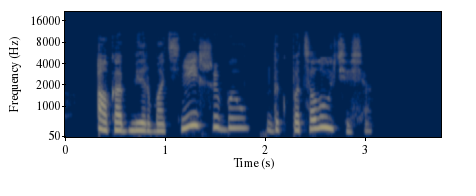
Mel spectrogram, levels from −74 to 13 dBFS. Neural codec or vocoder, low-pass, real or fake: none; 10.8 kHz; real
